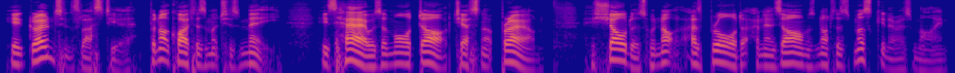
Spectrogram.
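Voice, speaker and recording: Male audiobook narrator, mid-pitched, steady first-person storytelling, dry close mic. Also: no room sound.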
